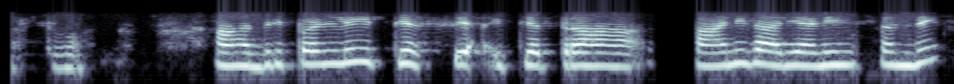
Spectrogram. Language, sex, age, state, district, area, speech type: Sanskrit, female, 18-30, Kerala, Thrissur, rural, conversation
